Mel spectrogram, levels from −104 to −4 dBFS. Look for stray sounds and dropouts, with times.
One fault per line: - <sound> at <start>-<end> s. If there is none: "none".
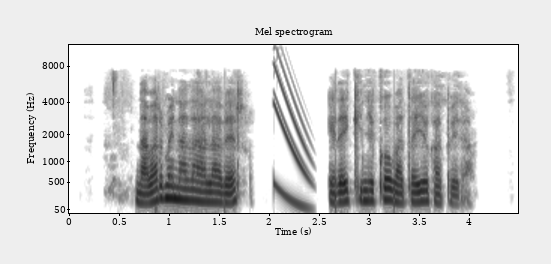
- chirp at 2.0-2.5 s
